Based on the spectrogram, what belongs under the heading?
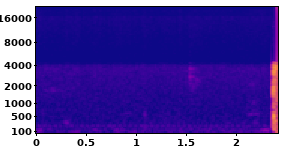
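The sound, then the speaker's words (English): Near silence, then a single loud, sharp cough bursts in right at the very end, cut off abruptly. “And excuse me there, I had a cough in my throat,”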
